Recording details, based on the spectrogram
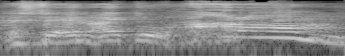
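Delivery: high, laughing, mocking shout.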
